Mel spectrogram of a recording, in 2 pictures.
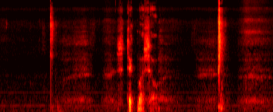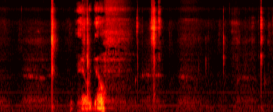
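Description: A metal pick clicks and scrapes against a metal part.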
